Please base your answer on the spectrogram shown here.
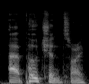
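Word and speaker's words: Pochin: Potchin is how you pronounce it. Potchin, like a poached egg, I've been told.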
